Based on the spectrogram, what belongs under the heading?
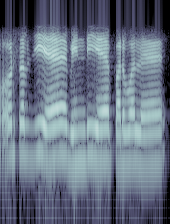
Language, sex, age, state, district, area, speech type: Urdu, female, 18-30, Bihar, Khagaria, rural, conversation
